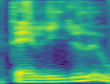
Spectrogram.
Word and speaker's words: Delisle: Also man schreibt das Delisle, aber ich habe mich informiert, das spricht man Delisle aus, offenbar.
